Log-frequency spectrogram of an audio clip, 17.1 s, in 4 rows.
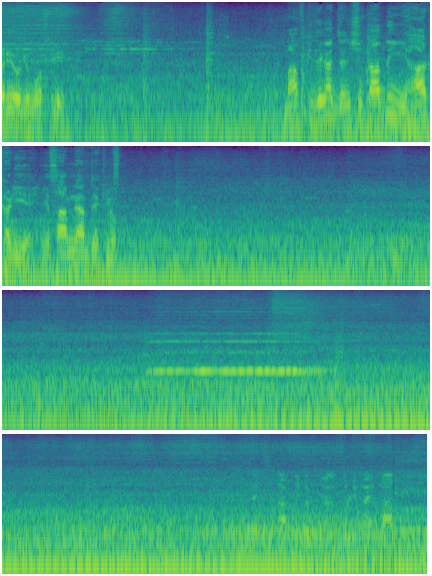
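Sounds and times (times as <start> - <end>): train rumbling: 0.0 - 17.0
locomotive horn: 10.0 - 12.2.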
